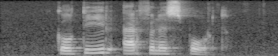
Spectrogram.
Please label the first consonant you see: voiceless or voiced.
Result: voiceless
